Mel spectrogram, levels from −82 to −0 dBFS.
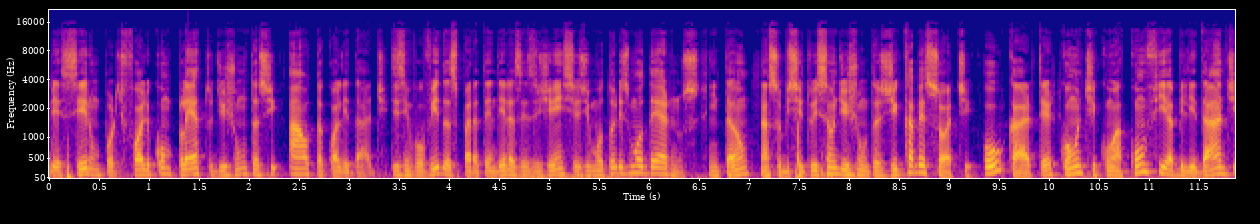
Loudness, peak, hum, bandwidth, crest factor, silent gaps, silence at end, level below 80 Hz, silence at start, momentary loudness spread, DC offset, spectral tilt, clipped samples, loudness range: -16 LUFS; 0 dBFS; none; 16.5 kHz; 16 dB; none; 0 s; -36 dBFS; 0 s; 6 LU; under 0.1%; -4 dB/octave; under 0.1%; 3 LU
